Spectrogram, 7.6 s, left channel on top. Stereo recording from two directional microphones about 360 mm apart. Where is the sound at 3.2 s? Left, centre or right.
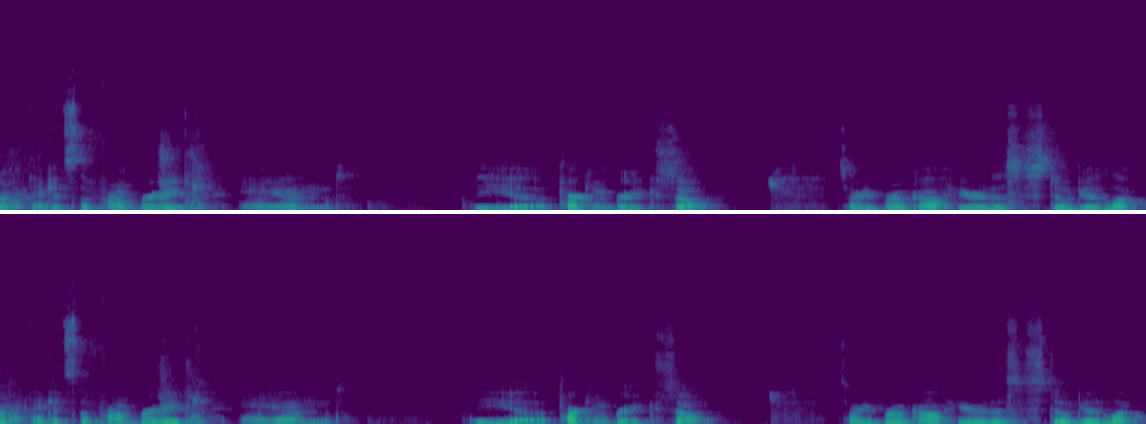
Centre.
